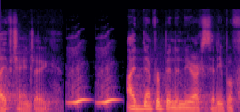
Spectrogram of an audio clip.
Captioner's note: cellphone dinging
